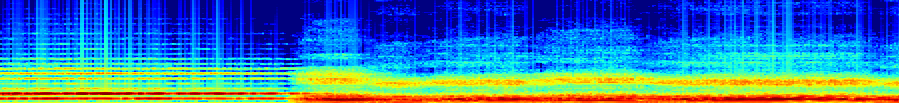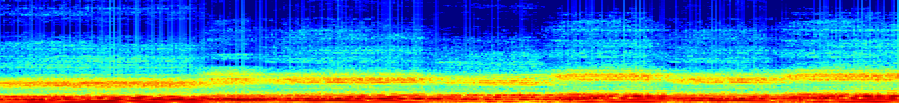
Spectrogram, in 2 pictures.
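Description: Choral setting of a Latin poem: a single high soprano voice holds a note, then about two seconds in a lone bass voice enters and sings a slow melodic line in long held notes.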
